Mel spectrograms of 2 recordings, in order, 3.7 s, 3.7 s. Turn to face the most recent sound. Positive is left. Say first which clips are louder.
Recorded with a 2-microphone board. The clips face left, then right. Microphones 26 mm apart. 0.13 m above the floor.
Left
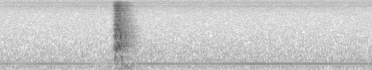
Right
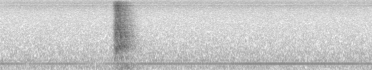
# left 1 dB
turn(degrees=5)  # may be behind; listen again after turning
